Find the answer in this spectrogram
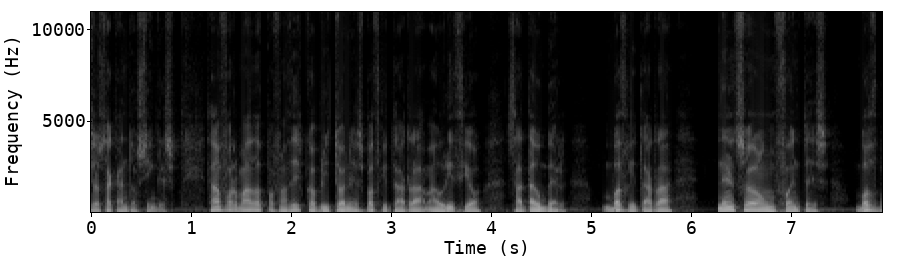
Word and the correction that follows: Santander: bajo, y Jaime Santander, ¿no? Santander, Mauricio Santander, el voz guitarra, que antes lo pronuncié mal.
